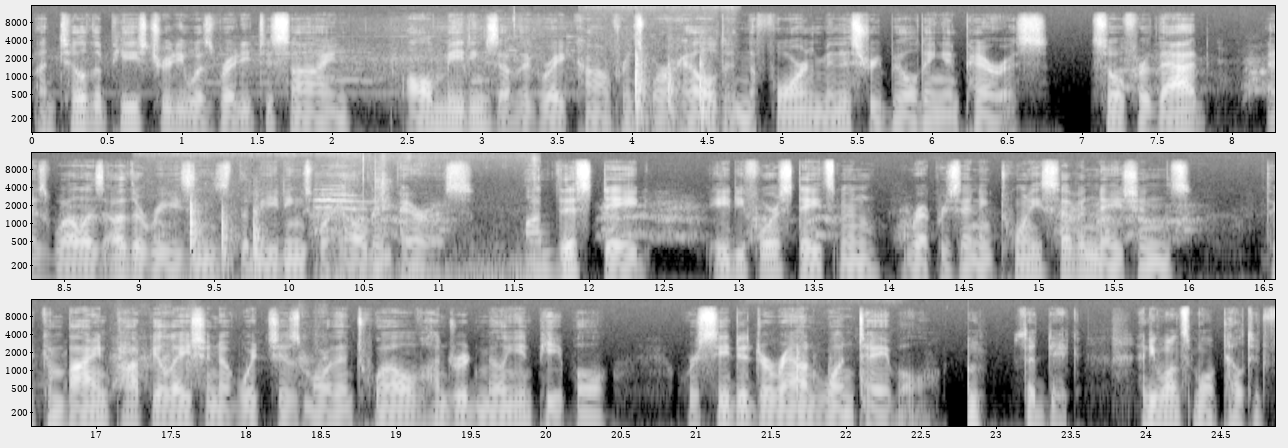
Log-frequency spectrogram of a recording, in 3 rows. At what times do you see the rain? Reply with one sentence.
The rain can't be heard in this clip.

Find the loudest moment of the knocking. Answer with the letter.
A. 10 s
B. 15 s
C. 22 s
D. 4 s
D.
